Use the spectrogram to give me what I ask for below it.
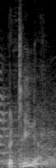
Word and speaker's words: Bhatia: One of my favorite PGA Tour golfers has the same last name, but he pronounces it Bhatia.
